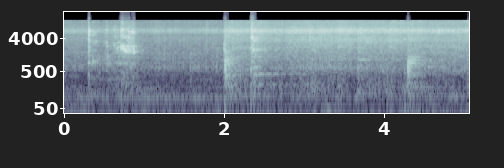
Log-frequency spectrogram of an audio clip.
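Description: Ground spice paste frying in oil in a pan, sizzling steadily while a spatula stirs and scrapes through it, with a few sharp knocks of the utensil. The sizzle grows louder about two seconds in.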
